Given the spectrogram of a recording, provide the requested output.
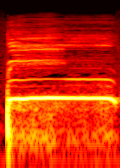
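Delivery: high, ringing, drawn-out "bing"; imitated bell ding. Comedian mimicking a bell at the top, high ringing tone. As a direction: ring out like a struck fairground bell.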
